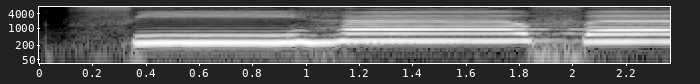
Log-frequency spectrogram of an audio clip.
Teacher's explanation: Fa mad tabi'i dhahiri sebab ada alif didahului fathah, maka panjangnya 2 harokat.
